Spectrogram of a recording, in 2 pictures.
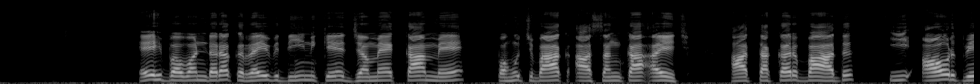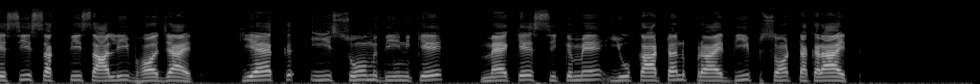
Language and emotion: Maithili, neutral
